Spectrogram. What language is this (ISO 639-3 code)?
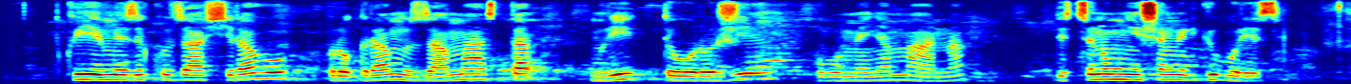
kin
